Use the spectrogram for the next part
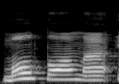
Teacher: gunah musyaddadah dengungnya dua ketuk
